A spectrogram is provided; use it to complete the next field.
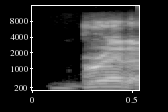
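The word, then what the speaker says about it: Breda: Italians had a gun they called the breader I think it's pronounced b-r-e-d-a it was basically an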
